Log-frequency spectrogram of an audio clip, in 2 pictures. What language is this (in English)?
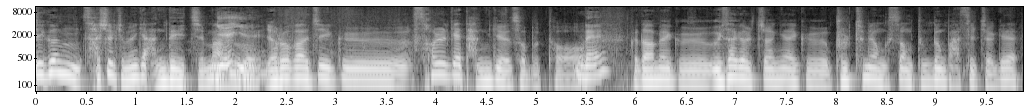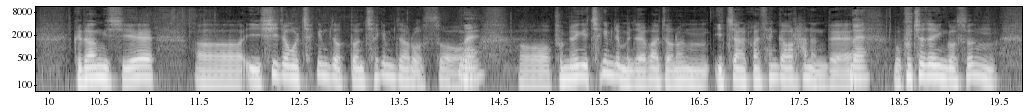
Korean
